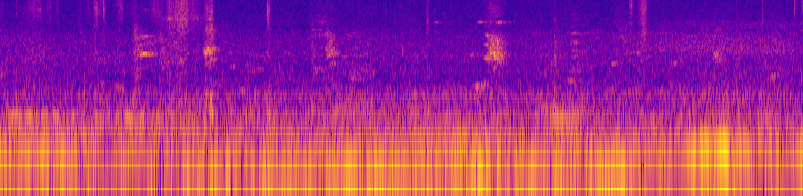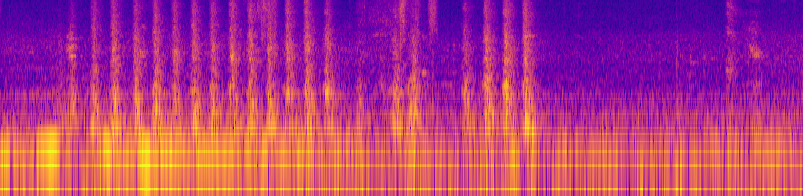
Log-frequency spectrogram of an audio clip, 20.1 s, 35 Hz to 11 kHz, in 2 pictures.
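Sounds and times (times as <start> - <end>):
scratching strokes on wood: 10.9 - 16.8.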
